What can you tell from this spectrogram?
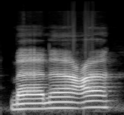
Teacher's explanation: عین گلے کے درمیان سے زور لگا کر عین کو نکالیں گے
